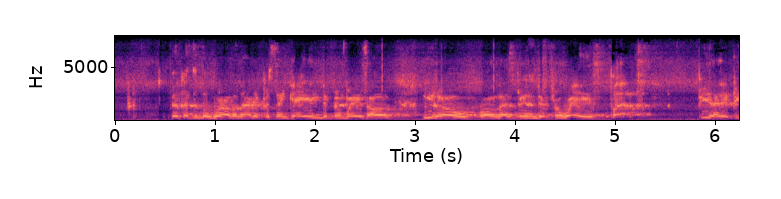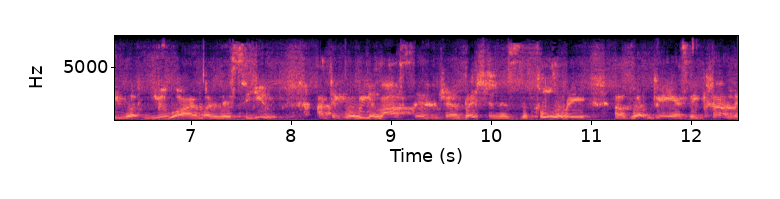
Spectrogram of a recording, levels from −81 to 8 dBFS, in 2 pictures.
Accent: American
